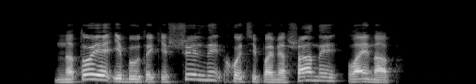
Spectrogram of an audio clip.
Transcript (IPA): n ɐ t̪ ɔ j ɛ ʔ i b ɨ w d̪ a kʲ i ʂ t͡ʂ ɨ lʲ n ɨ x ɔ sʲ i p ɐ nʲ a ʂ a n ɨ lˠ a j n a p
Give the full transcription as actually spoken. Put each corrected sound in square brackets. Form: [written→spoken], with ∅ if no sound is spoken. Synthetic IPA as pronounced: n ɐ t̪ ɔ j ɛ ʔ i b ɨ w [d̪→t̪] a kʲ i ʂ t͡ʂ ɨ lʲ n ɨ x ɔ [sʲ→t͡sʲ] i p ɐ [nʲ→mʲ] a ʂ a n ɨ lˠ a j n a p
